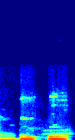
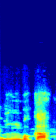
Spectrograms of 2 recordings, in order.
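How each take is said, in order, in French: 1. La voyelle finale est un son 'u' arrondi. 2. La voyelle finale est un son 'a' ouvert. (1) "avec le phénomène d'harmonie vocalique ça devient Mbuku" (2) "en réalité, Mbuka"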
